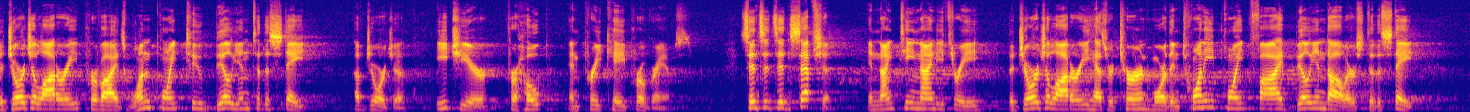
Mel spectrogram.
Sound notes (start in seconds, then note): none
